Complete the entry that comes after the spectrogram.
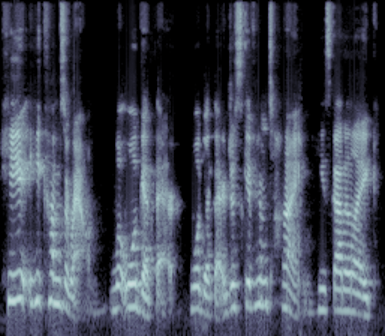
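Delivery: ordinary delivery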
